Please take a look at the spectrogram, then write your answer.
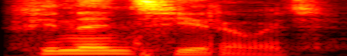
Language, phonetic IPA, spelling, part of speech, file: Russian, [fʲɪnɐn⁽ʲ⁾ˈsʲirəvətʲ], финансировать, verb, Ru-финансировать.ogg
- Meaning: to finance, to fund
